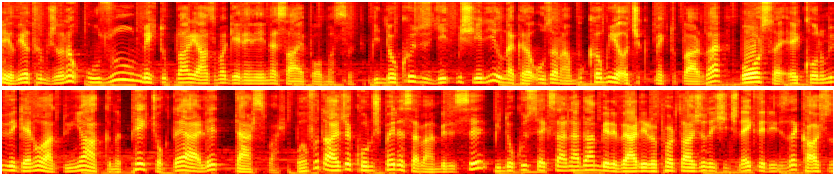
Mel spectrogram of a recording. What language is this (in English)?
Turkish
